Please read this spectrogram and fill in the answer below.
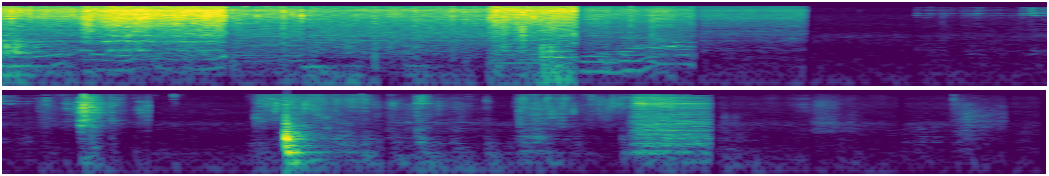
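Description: Diced potatoes dropped into hot oil in a frying pan, sizzling loudly for about three and a half seconds. After that, a few short knocks and scrapes, the sharpest a little past the middle.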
